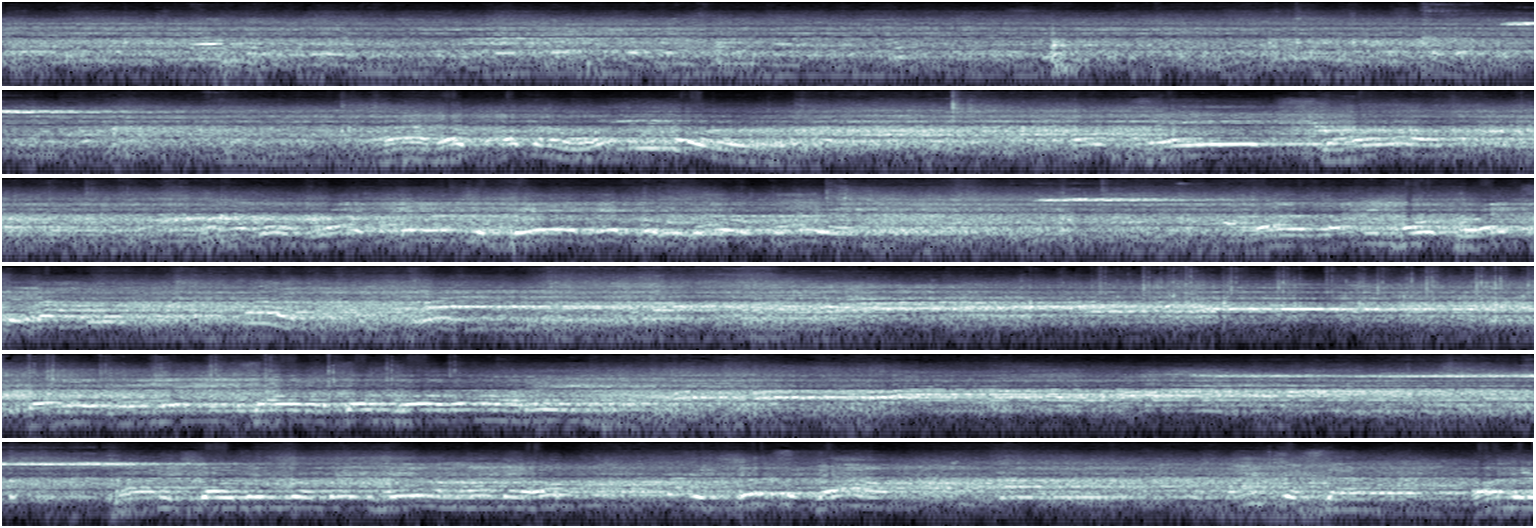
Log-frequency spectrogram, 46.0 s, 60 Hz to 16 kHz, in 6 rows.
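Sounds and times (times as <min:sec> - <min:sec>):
high whistle-like tone: 0:07.5 - 0:08.4, 0:20.5 - 0:21.5, 0:36.5 - 0:39.1.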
